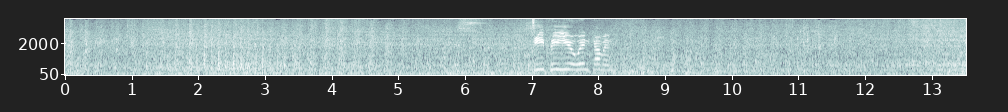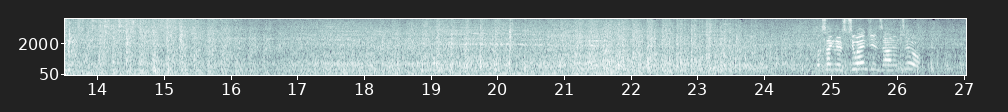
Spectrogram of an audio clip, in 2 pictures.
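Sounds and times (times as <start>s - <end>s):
train rumbling past: 0.0s - 27.0s
wheels clacking over rail joints: 8.3s - 25.0s.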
